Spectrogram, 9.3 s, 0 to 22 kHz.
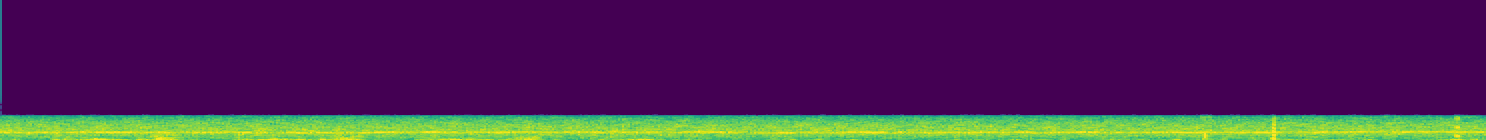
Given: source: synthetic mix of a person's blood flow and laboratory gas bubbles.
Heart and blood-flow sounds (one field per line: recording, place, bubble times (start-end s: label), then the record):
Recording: Doppler ultrasound of blood flow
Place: precordium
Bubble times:
7.49-7.59 s: bubbles
7.92-8.00 s: bubbles
9.07-9.13 s: bubbles
From the record:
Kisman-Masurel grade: 123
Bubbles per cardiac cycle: 1 to 2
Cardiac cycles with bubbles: 10 to 50%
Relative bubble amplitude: loud (0.450 to 0.775)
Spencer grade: 2 (many but less than half of the cardiac periods contain bubble signals, singularly or in groups)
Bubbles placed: anywhere in the cardiac cycle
